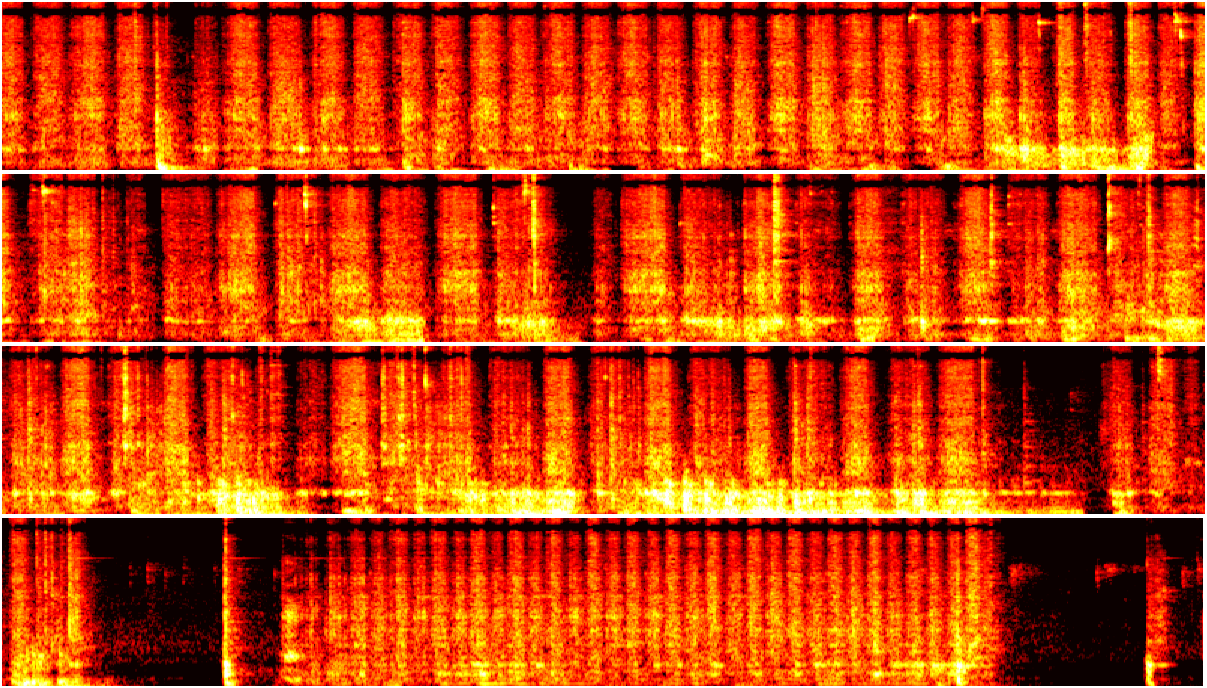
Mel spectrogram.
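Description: Hand saw cutting through a wooden axe handle flush with the steel head, sawing off the old handle in quick back-and-forth strokes. The strokes grow heavier and louder about two-thirds of the way through, stop briefly, then resume more lightly.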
